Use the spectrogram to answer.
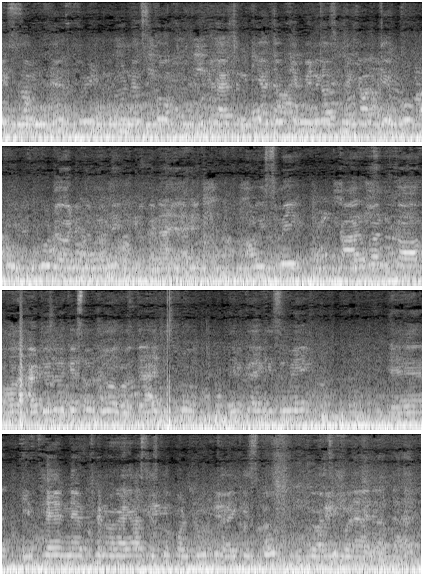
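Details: Adult Hindi-speaking man who says he has stammered since childhood, noticed around ninth class, with recent loss of confidence; stuttering.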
